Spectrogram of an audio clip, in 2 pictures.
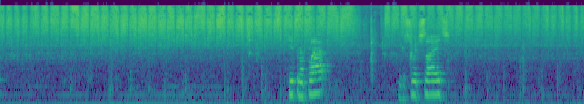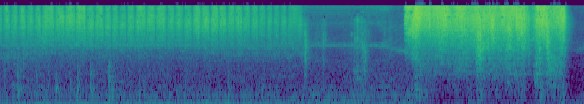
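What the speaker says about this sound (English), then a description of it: "And dry sanding is messy" Sandpaper dry sanding a wooden skateboard deck produces a loud, continuous, close-up rubbing hiss that runs steadily throughout, with brief talk and a short pause partway through.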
